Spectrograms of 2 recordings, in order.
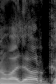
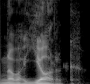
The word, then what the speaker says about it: Nova York: És Nova York. Nova York. No, York no. No cal que diguis ella. La Y no es pronuncia.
